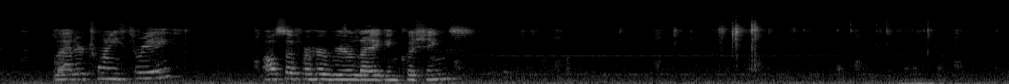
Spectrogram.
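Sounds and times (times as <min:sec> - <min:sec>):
faint clicks of needles: 0:05.3 - 0:10.0.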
